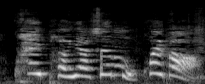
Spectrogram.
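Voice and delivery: high, loud cry of warning; urgent shout. A narrator's reading. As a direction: shout to get Sam running. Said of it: "史黛拉大叫". (高声急切地大叫)

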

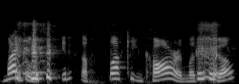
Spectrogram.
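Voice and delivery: mock exasperated. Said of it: "I was like".

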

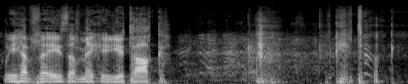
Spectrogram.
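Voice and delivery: interrogator's menace, softly; cool foreign spy menace. Pretend. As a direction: play the sinister spy, half joking. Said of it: "This light's getting nervous".

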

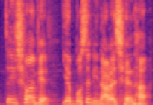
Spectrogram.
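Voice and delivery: ordinary delivery

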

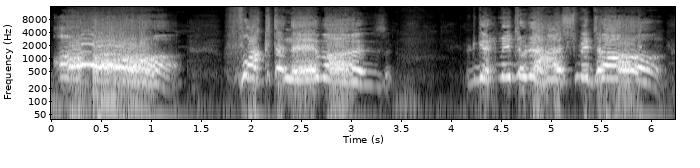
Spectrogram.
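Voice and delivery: high, loud, crying yell; screaming. Acted. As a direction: scream for the hospital. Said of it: "my dad's still screaming".

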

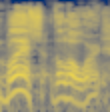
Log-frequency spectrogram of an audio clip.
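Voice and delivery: slow down on Bless; slow stressed bless. Shown as a demonstration. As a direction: Bless drawn out, rising. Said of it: "Notice the emphasis".

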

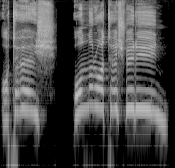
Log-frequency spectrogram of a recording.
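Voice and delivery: high, loud shouted order; battle command. A narrator's reading. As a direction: order archers to fire. (yüksek sesle savaş emri)

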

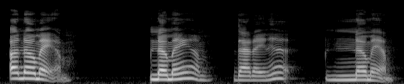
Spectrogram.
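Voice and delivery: loud, emphatic refusal at first, then firm; indignant scolding; firm rebuke. Real, not acted. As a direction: shut the claim down firmly. Firmly rebuking the attorney's quote.

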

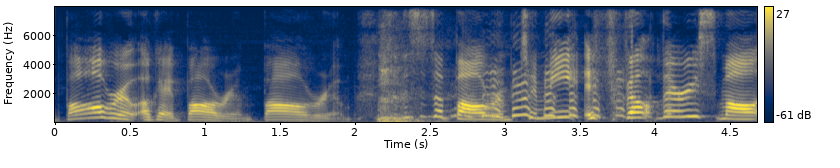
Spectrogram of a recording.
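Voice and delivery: loud, emphatic disbelief; incredulous. Real, not acted. Host doubting the tiny room counts as a ballroom, loudly incredulous. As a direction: hit "ballroom" loudly, as if questioning the very word.

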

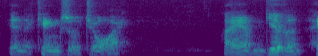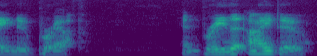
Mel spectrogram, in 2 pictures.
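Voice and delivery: usual speaking voice

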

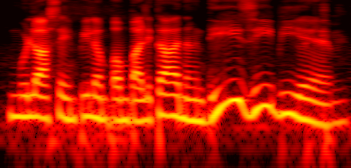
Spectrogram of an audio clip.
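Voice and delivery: formal broadcast read; radio news announcer. Shown as a demonstration. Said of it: "Sample nga, sample".

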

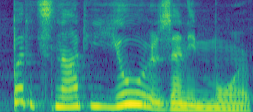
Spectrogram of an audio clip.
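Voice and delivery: put-on high, loud child protest; protesting girl. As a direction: object like an indignant kid. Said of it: "protested Karen".

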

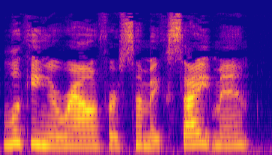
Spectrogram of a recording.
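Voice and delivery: ordinary delivery

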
